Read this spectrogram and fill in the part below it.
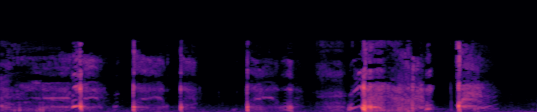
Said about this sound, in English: It's an awful cough.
